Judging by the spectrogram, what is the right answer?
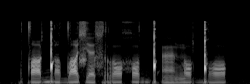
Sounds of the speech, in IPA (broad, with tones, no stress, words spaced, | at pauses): tˤɛ˨˦ɡ͡ǃɪ˦˨ dˤæ˦ɕɛ˨ɬrɔ˦xɔ˦d ǃʼæ̃˨nɔ˦ ɡ͡ǃɔ˦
